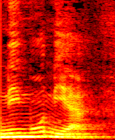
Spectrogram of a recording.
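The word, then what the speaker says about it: pneumonia: ठीक अछि एन अगर पी जदि थिबो ता पी परे एन थिबो ताले पी को पढिबा नै आकु पढिया गण निमोनिया एहि बोली भाब रे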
